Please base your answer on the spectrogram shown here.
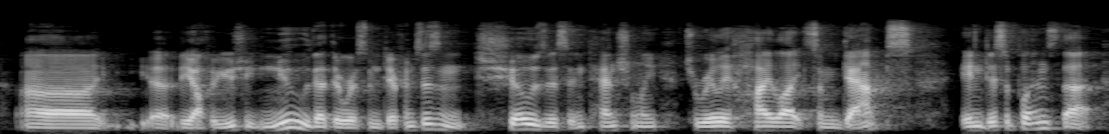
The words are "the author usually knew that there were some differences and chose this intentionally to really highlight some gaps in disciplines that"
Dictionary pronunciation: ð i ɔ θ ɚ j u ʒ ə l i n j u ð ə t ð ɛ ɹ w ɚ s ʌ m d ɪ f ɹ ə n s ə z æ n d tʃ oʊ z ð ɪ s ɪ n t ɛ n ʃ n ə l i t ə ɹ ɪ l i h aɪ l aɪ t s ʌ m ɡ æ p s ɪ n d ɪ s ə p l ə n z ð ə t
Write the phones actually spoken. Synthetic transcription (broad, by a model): ð i ɔ θ ɚ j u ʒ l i n j u ð ə t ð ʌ w ɚ s ʌ m d ɪ f ɹ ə n s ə z n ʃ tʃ oʊ z ð ɪ s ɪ n t ɛ n ʃ n l i t ə ɹ ɪ l i h aɪ l aɪ t s ʌ m ɡ æ p s ɪ n d ɪ s ə p l ə n z ð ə t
